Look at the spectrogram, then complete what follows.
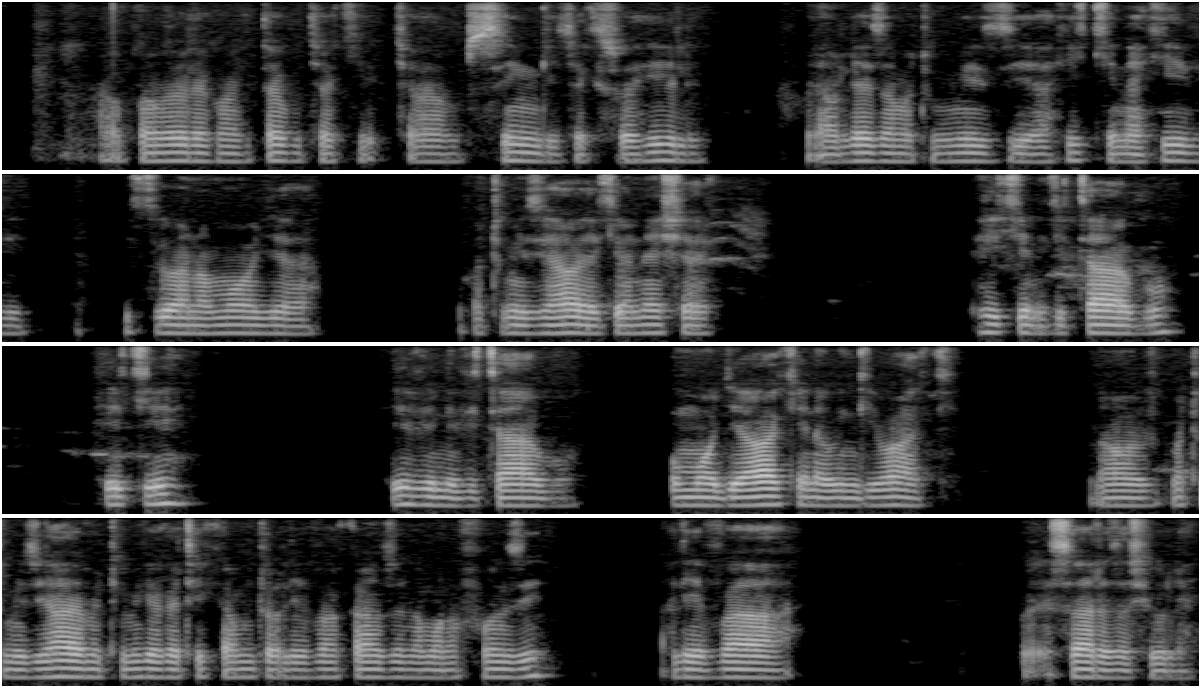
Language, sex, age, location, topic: Swahili, male, 18-24, Wajir, education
